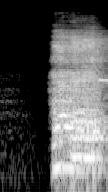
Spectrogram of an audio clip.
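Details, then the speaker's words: One loud, explosive, forceful sneeze breaking a quiet moment, part of an afternoon sneezing fit that started three or four minutes earlier, recorded while hiding in a bathroom. "hey hey you hello hey this is an afternoon sneezing fit"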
